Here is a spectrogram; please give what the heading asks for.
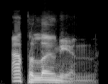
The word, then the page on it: Apollonian: British English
